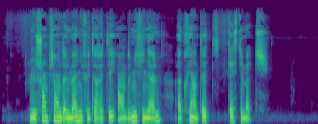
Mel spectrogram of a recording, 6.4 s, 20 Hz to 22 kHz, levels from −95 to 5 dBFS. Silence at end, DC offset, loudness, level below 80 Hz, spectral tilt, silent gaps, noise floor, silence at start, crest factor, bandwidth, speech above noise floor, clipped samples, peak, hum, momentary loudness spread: 1.05 s; under 0.1%; -17 LUFS; -48 dBFS; -5 dB/octave; none; -67 dBFS; 0.6 s; 18 dB; 16 kHz; 50 dB; under 0.1%; 0 dBFS; none; 10 LU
